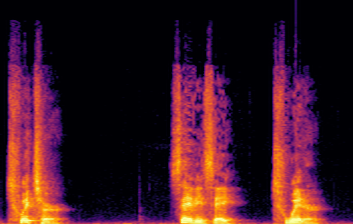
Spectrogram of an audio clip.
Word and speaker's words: Twitter: común en nuestros días twitter fuera no se dice twitter se dice twitter y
